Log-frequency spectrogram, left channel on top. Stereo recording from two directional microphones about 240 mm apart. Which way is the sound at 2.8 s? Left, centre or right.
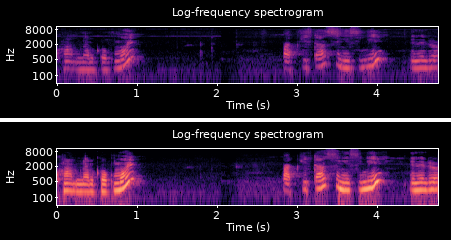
Right.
